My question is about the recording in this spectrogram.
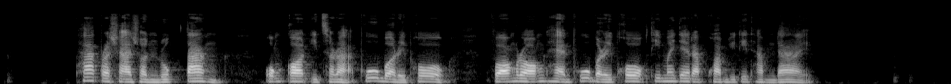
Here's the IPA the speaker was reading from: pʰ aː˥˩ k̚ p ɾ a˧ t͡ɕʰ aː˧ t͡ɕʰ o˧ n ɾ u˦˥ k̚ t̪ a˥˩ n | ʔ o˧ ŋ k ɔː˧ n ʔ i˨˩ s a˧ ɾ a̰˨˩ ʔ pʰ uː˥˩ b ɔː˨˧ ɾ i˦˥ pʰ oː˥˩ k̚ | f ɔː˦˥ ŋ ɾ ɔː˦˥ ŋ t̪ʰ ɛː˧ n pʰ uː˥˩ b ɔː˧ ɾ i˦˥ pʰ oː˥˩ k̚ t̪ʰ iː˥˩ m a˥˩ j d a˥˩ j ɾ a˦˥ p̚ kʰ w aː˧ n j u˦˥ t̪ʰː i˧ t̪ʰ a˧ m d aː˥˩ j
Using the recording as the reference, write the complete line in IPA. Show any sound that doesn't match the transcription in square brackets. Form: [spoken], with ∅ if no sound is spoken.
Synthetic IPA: pʰ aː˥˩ k̚ p ɾ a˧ t͡ɕʰ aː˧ t͡ɕʰ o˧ n ɾ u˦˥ k̚ t̪ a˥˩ [ŋ] | ʔ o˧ ŋ k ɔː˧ n ʔ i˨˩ s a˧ ɾ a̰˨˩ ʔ pʰ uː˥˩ b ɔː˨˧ ɾ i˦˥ pʰ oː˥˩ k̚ | f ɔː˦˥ ŋ ɾ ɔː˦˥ ŋ t̪ʰ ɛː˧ n pʰ uː˥˩ b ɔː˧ ɾ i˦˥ pʰ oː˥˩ k̚ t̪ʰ iː˥˩ m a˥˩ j d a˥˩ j ɾ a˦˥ p̚ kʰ w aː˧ [m] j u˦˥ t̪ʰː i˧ t̪ʰ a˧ m d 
